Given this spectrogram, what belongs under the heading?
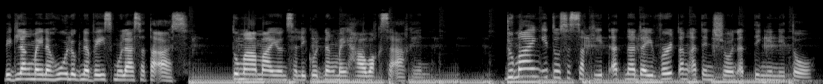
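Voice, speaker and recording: A woman's voice: medium pitch, a little fast, natural voice. A young woman playing a lovestruck heiress, narrating her own romance story in an emotive, dramatic way. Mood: tearful, tense. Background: music.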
